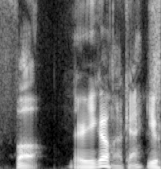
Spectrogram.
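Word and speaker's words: phở: some people say pho. No. But if Say I can make pho. the correction here on this podcast and let everybody know that it is pronounced pho.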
